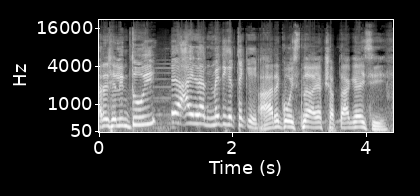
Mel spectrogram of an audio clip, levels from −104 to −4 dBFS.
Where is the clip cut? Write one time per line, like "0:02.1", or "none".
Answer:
0:01.1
